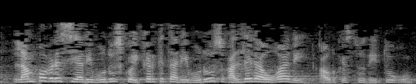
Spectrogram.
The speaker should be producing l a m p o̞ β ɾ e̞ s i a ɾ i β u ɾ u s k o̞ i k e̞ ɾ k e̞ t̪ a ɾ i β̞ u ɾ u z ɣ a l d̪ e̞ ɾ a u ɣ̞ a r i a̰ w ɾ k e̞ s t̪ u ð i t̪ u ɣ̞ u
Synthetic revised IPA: l a m p o̞ β ɾ e̞ s i a ɾ i β u ɾ u s k o̞ i k e̞ ɾ k e̞ t̪ a ɾ i β̞ u ɾ u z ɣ a l d̪ e̞ ɾ a u ɣ̞ a ɾ i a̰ w ɾ k e̞ s t̪ u ð i t̪ u ɣ̞ u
